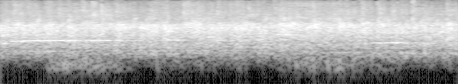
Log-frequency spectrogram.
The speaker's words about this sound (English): Oh, is there anybody thankful for the church this morning? If you are, I'm telling you, stand to your feet, give the Lord a hand clap of praise if you love your church.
